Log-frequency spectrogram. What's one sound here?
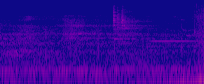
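Footsteps hurry across a stone floor.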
